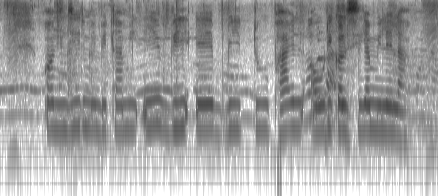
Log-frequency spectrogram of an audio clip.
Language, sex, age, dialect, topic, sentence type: Bhojpuri, female, 18-24, Northern, agriculture, statement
